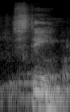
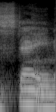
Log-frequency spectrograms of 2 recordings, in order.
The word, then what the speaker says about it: Stain: Yeah, I remembered when I was a kid, I thought it was Steen, S-T-E-I-N. But apparently it's Stain, S-T-A-I-N.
